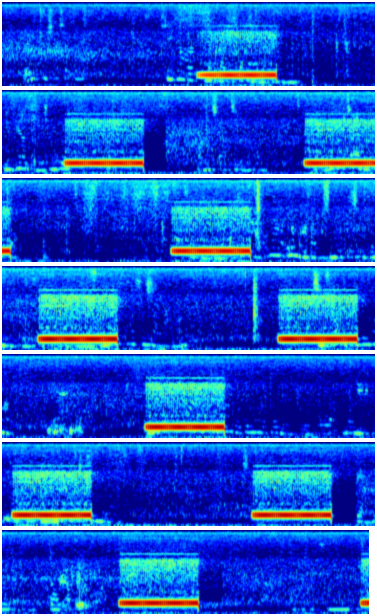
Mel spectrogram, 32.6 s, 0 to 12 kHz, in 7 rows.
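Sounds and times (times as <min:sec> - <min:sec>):
phone ringback tone: 0:02.4 - 0:03.5, 0:05.4 - 0:06.5, 0:08.4 - 0:09.4, 0:11.4 - 0:12.4, 0:14.4 - 0:15.4, 0:17.4 - 0:18.5, 0:20.4 - 0:21.4, 0:23.4 - 0:24.5, 0:26.4 - 0:27.5, 0:29.4 - 0:30.5.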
